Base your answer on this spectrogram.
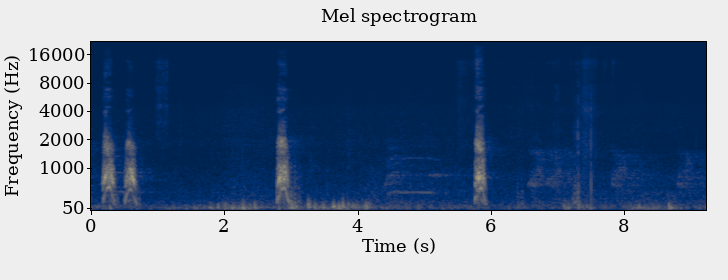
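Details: Pet dog barking at a car: a quick double bark, then two single barks spaced about three seconds apart, over low rumbling background noise with faint tonal sounds.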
